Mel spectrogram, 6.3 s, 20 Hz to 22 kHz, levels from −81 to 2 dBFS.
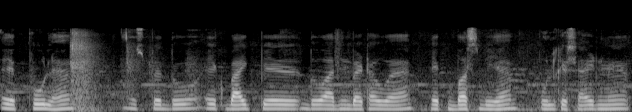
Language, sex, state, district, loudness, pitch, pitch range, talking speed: Hindi, male, Bihar, Saran, -24 LUFS, 145 Hz, 140-150 Hz, 210 wpm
